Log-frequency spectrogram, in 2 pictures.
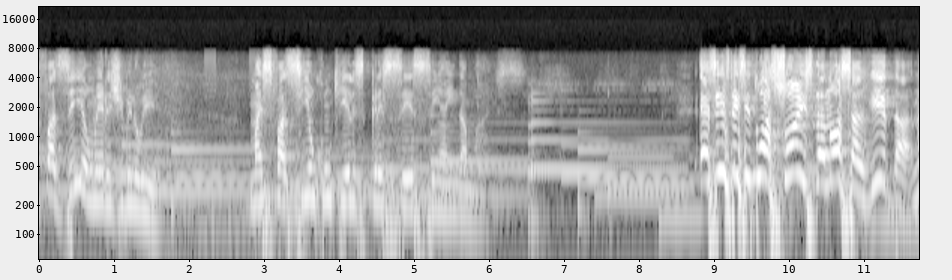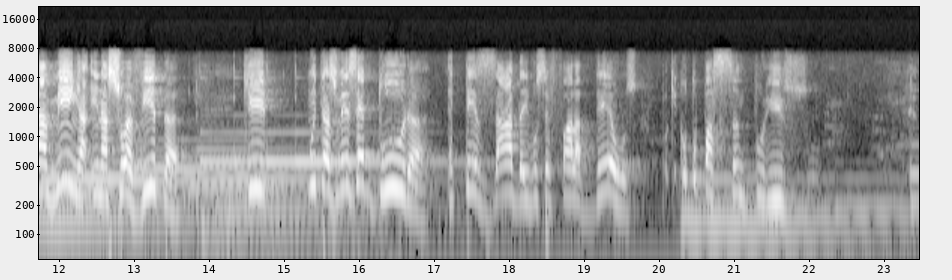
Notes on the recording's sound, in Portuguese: Culto gravado em 09/12 durante a celebração do culto da campanha 12 dias para 12 meses.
